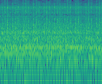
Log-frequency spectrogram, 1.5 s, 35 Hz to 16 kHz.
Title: Volkswagen Vento 1.6 TDI | P020200/P0202 | Engine Misfire Cylinder #2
